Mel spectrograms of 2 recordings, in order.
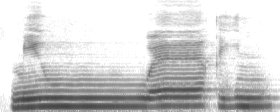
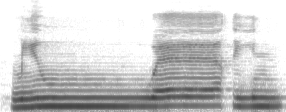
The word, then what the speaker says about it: من واق: Another example with نون ساكنة. من واق. The mistake is to pronounce the إدغام without غنة. من واق. And the غنة has time. من واق. This is the right pronunciation.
